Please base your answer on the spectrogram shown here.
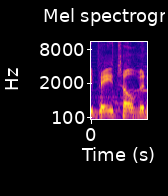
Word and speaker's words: Beethoven: we have it everybody Beethoven is pronounced with the emphasis on the first syllable that was a great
